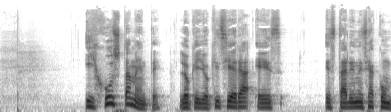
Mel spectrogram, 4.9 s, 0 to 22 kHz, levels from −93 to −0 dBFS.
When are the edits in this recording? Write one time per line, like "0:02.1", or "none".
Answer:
0:02.1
